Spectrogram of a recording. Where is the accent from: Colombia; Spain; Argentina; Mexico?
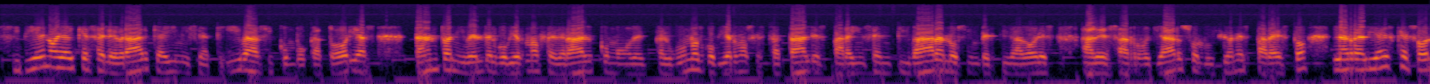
Mexico; Estamos también acostumbrados como mexicanos a que nos vienen a organizar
